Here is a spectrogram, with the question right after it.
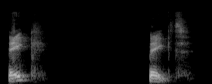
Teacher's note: no vibration so I'm saying T.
